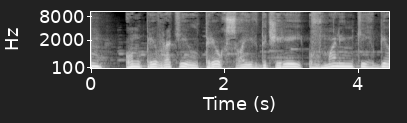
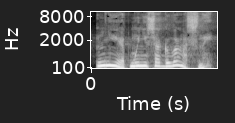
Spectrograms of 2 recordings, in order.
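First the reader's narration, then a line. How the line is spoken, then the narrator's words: Two voices exclaiming. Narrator (Russian): воскликнули две старшие принцессы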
